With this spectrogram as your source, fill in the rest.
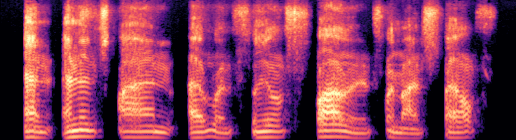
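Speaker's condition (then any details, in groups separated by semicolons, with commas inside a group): Base of tongue cancer; radical glossectomy with back muscle flap, no tongue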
